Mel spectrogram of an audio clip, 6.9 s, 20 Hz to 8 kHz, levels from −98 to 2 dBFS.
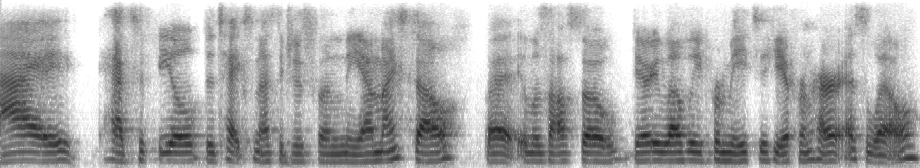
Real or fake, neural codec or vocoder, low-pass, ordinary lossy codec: fake; codec, 16 kHz, 1 kbps, X-Codec, HuBERT features, trained on balanced general audio; 7.2 kHz; Opus, 32 kbps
